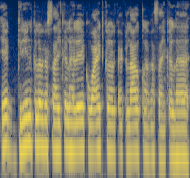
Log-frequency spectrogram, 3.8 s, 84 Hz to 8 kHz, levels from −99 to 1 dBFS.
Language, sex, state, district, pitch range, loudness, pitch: Hindi, male, Jharkhand, Ranchi, 155-175 Hz, -14 LUFS, 165 Hz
